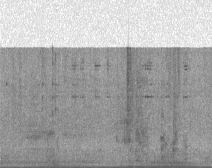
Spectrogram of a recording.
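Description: Dogs playing and wrestling on grass, with a few faint short yips or play-growls about two and a half to three and a half seconds in, over a steady low hum.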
